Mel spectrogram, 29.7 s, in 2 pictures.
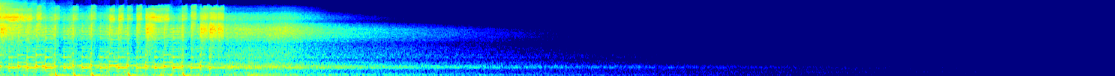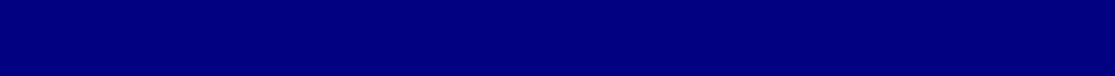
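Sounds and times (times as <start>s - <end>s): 
funk music: 0.0s - 4.4s.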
